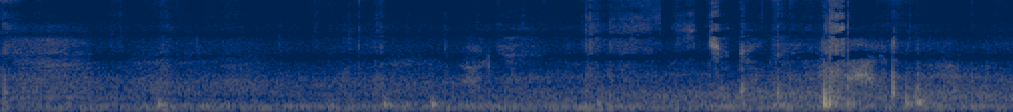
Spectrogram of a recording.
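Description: Faint whispering over a quiet hiss, with a few short clicks and rustles about five seconds in.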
